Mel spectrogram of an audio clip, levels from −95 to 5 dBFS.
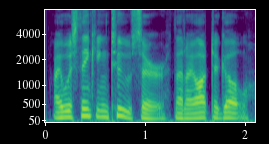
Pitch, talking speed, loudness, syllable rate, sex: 135 Hz, 285 wpm, -16 LUFS, 5.9 syllables/s, male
